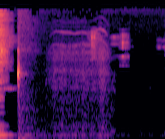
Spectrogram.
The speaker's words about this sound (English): So, we roll our big fistful of dice.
